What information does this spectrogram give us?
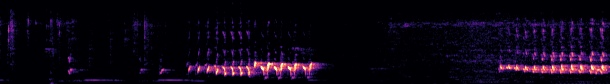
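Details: Bubbling phrase from a sooty-headed bulbul, a fast run of throaty warbled notes, preceded by short whistles and chips and followed by another rapid pulsing phrase, with a low hum underneath.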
